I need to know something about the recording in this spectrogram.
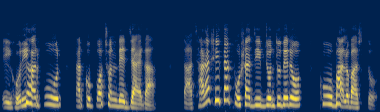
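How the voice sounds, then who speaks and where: A woman voicing a quiet, thoughtful village man who speaks earnestly in a Bengali audio story. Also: mid-range voice, very animated, measured pace, no room sound, muffled recording.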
